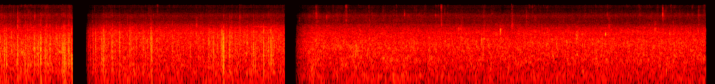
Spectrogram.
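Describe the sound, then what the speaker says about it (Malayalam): Steady monsoon rain pours down on a farm, a dense continuous hiss of drops hitting surfaces, broken by two brief silent gaps, with no voices. "ഇവിടെയും മഴക്കാലം തുടങ്ങി"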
